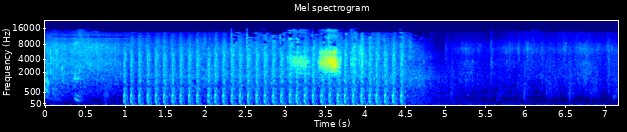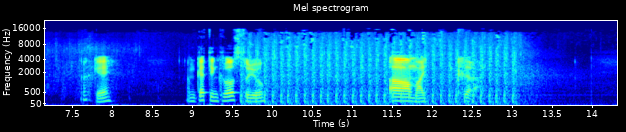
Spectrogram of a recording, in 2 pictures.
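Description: Footsteps splash through shallow water.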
